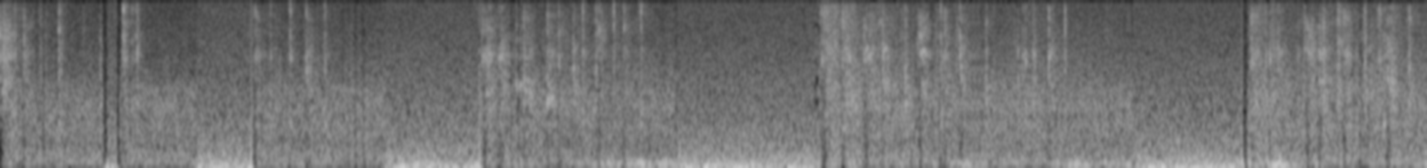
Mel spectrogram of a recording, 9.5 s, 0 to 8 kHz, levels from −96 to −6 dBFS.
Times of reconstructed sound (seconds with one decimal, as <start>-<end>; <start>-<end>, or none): none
